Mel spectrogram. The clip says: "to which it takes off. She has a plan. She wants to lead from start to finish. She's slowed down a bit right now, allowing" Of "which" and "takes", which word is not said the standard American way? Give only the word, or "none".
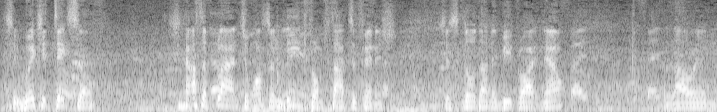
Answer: which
